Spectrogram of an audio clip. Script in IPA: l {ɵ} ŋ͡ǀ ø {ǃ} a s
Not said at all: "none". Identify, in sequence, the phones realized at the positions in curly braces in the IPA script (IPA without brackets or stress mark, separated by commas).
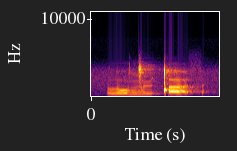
ɔ, ǃ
